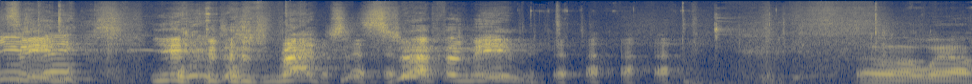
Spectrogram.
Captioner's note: both laughing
